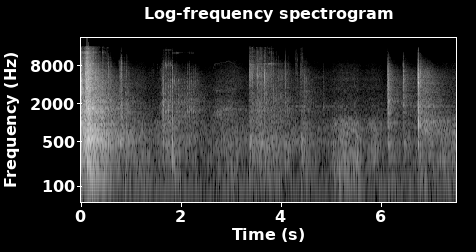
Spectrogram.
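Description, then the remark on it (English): A jumble of 63 coins of different colours, values and nationalities is emptied out of a small lidded container onto a table, a bright initial rush followed by scattered metallic clinks and a few sharp late drops, with no talking. “And out came a whole host of coins, different colours, different values, even different nationalities.”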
